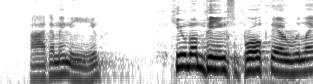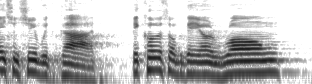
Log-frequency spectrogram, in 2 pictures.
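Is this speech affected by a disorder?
Yes: cleft lip and palate; congenital, severe, eleven surgeries, last one 22 years ago in college; could not suck breast milk as newborn, fed formula and cow milk.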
